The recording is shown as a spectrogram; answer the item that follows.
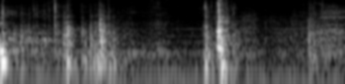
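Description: A few light knocks and clatter of objects being handled and moved, with one sharper clack about two and a half seconds in.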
